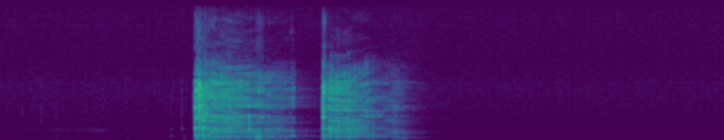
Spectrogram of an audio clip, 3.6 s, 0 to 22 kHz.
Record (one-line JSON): {"cough_length": "3.6 s", "cough_amplitude": 7447, "cough_signal_mean_std_ratio": 0.34, "survey_phase": "alpha (2021-03-01 to 2021-08-12)", "age": "45-64", "gender": "Female", "wearing_mask": "No", "symptom_cough_any": true, "symptom_fatigue": true, "symptom_change_to_sense_of_smell_or_taste": true, "smoker_status": "Never smoked", "respiratory_condition_asthma": true, "respiratory_condition_other": false, "recruitment_source": "Test and Trace", "submission_delay": "1 day", "covid_test_result": "Positive", "covid_test_method": "RT-qPCR"}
